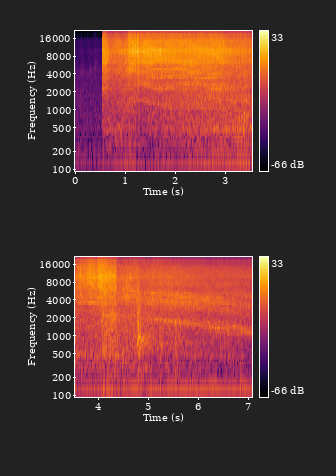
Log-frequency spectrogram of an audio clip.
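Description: A chop saw grinds loudly and steadily through metal roll-cage tubing, a harsh continuous screech starting abruptly after a brief quiet moment and holding for several seconds.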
